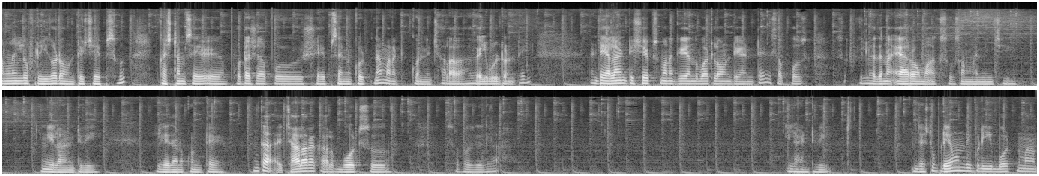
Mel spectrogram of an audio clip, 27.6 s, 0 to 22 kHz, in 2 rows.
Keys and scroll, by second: 27.5 Delete.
